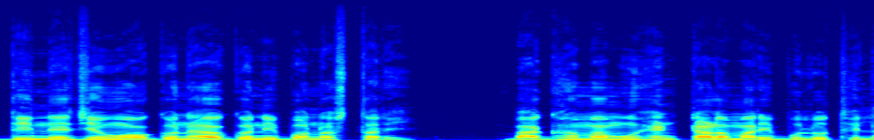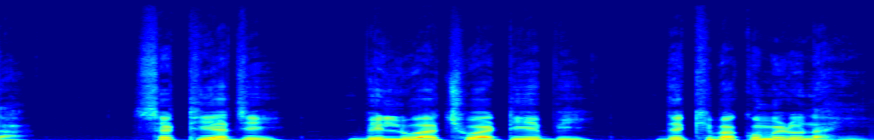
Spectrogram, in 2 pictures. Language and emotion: Odia, neutral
